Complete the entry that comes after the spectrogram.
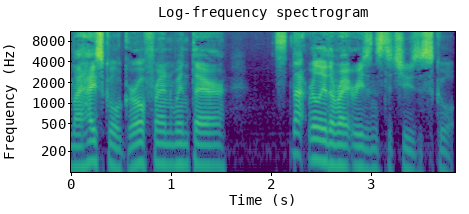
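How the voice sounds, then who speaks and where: An American-accented man at a medium pitch and a very fast pace, with ordinary pitch variation, in a very clean recording with a silent background and a dry, close sound with no echo. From New Jersey. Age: 40s. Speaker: comedy podcast host. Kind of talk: casual chat; scripted narration.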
